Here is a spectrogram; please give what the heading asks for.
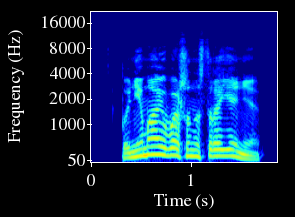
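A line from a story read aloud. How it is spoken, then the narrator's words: Shouting again. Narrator (Russian): опять крикнул Гуров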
